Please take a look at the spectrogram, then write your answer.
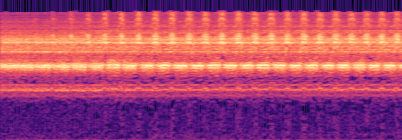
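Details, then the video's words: High, dense cicada drone throbbing with fast, regular pulses several times per second, steady in loudness throughout, with no other animals or background noises. "Cicada sound so natural"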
